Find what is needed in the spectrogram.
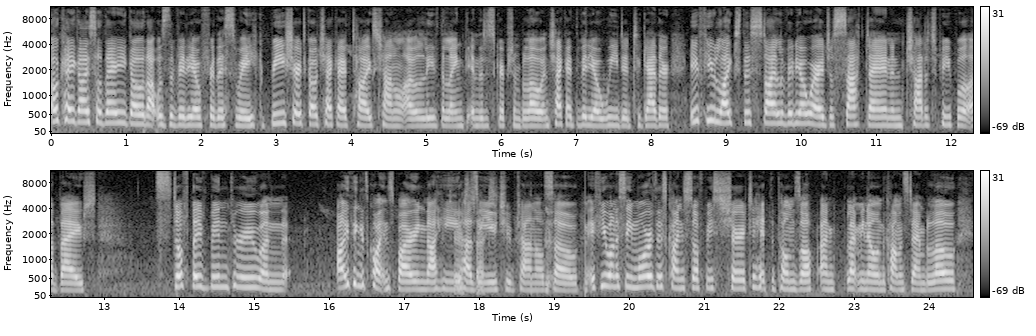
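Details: Adult speaker; normal fluent speech.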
